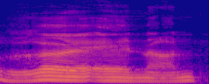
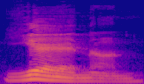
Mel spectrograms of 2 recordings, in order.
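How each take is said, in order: First: The word begins with an r-like sound. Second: The word begins with a y sound. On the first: The speaker calls it wrong. "It's not re'enan" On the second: The speaker calls it right. "pronounced as a y sound"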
